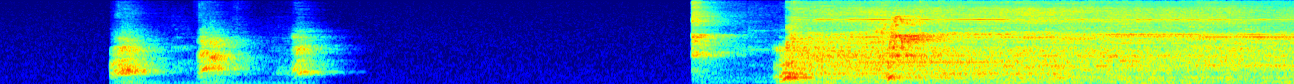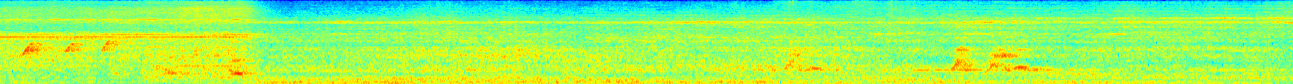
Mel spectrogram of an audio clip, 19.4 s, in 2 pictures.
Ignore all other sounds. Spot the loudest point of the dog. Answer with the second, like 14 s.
7 s.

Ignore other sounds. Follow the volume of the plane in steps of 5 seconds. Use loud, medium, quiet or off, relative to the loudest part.
off, loud, loud, medium.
